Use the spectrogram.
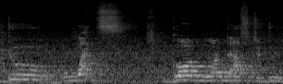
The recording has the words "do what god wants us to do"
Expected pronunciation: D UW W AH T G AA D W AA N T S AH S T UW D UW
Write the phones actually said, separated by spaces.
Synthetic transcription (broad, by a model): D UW W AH T G AA D W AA N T AH S T UW D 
